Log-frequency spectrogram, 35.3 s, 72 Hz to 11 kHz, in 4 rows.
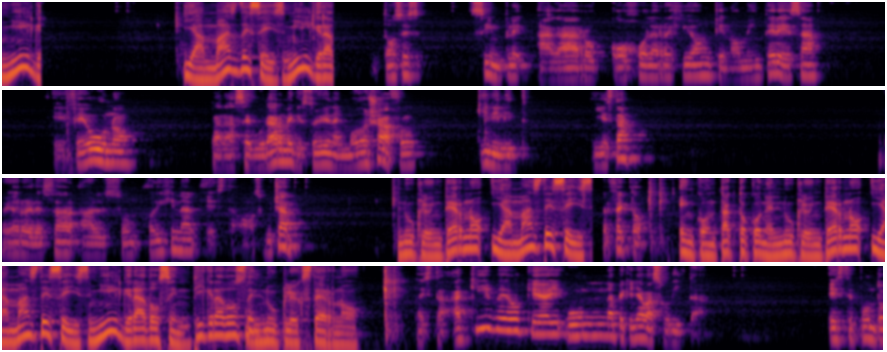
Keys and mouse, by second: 0.5 space, 1.1 click, 1.5 space, 3.3 space, 5.5 click, 9.4 F1, 20.5 click, 23.7 click, 24.0 space, 30.2 space, 31.5 typing, 32.8 typing, 33.7 click.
